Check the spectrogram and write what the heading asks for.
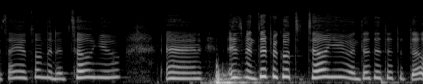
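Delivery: mock tearful, crying speech, talking through tears. Retelling coming out to someone, the speaker quotes his past self: retelling talking while crying. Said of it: "I start crying because I was like".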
